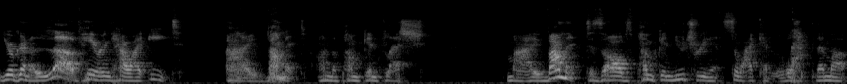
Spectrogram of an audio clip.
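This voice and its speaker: At a moderate pace, someone uses a put-on character voice that is raspy. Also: woman, medium pitch for a woman. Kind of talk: children's book read-aloud.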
